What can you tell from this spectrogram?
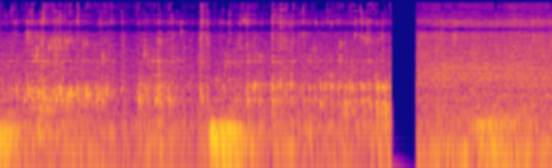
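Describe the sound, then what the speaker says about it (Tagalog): Water is poured into a pot of cooking vegetables, a brief splashing pour with dripping and liquid sloshing heard up close, broken by a short gap of silence. "Ngayon, bubutangan na natin ng tubig"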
